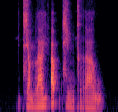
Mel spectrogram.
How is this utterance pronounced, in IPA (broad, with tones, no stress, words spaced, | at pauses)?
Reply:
t͡ɕa˨˩mla˧jʔa˥˩p̚ t͡ɕi˨˩nkra˨˩w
